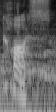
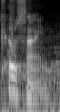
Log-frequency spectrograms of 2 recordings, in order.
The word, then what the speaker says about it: cos: this is not pronounced C do not say C this is ignorant say cosine even when you see only three letters it's still pronounced cosine we will say s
